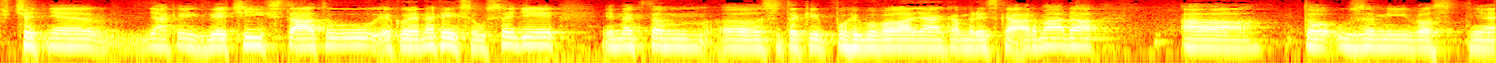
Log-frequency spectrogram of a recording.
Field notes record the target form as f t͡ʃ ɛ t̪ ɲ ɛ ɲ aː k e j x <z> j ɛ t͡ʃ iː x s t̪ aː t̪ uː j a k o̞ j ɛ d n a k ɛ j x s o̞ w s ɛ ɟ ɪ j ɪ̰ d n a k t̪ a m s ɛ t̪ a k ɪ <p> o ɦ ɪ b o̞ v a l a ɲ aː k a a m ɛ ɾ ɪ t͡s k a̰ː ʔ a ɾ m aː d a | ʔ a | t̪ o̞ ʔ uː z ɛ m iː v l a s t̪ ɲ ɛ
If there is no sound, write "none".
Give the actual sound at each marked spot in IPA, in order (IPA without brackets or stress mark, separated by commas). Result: v, p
